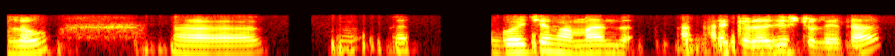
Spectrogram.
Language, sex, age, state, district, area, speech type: Goan Konkani, male, 18-30, Goa, Bardez, urban, conversation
